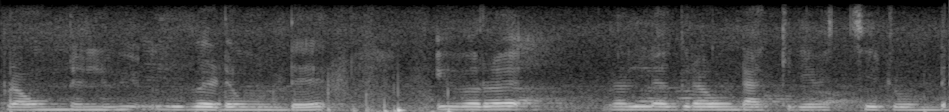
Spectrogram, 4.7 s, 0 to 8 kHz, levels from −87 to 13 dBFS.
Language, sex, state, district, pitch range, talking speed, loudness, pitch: Malayalam, female, Kerala, Kasaragod, 195-210 Hz, 90 wpm, -18 LUFS, 205 Hz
